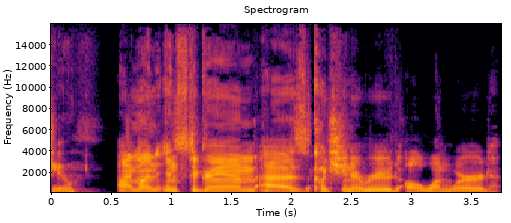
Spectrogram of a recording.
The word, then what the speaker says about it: Kochina: I'm on Instagram as Kochina Rude, all one word. It's spelled Kochina, like the Spanish word cochina, but with a K instead of a C.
